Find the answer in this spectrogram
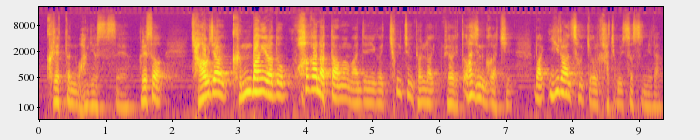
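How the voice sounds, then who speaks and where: A man's voice: mid-range voice, vocal fry. A male pastor preaching a sermon, telling stories and asking the congregation rhetorical questions.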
